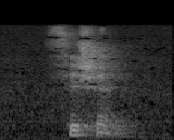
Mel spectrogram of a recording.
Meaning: to fish
- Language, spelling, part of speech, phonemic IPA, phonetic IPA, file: German, fischen, verb, /ˈfɪʃən/, [ˈfɪʃn̩], De-fischen.ogg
